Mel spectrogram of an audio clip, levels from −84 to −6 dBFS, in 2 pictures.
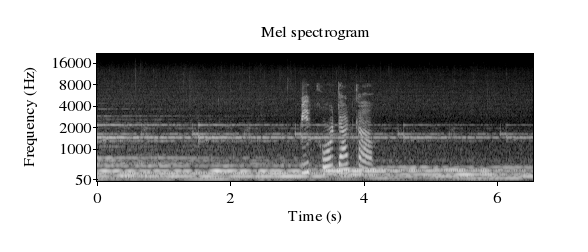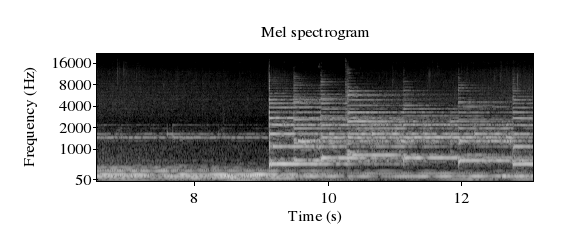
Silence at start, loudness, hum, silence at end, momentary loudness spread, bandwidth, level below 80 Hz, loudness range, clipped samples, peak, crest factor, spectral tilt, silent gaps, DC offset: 0 s; -26 LUFS; none; 0 s; 8 LU; 16 kHz; -48 dBFS; 6 LU; under 0.1%; -8 dBFS; 18 dB; -5.5 dB/octave; none; under 0.1%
